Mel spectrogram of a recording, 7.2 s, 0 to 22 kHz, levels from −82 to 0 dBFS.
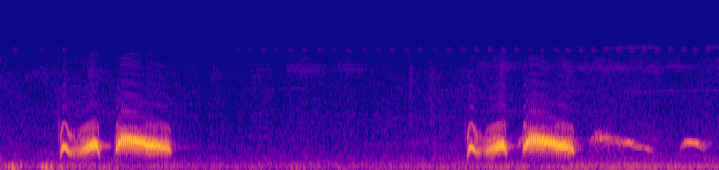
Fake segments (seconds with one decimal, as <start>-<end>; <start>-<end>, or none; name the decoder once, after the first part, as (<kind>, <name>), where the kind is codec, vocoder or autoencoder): none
